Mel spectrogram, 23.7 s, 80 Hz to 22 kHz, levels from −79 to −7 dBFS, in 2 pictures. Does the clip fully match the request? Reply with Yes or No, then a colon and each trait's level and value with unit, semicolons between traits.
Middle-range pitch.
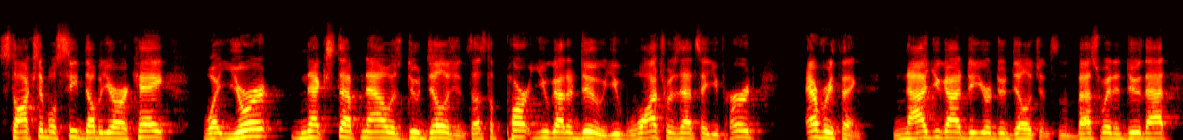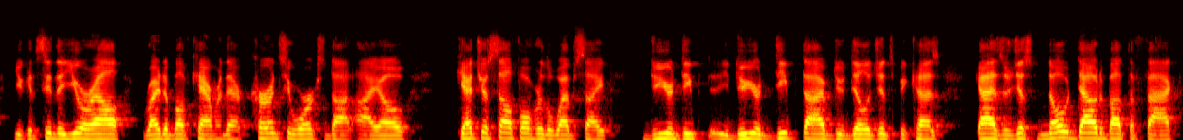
Yes: medium, 145 Hz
